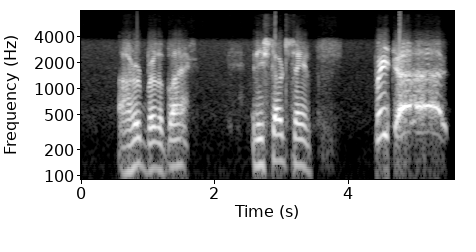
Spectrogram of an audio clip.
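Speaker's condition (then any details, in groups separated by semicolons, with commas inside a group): Cerebral palsy; wheelchair user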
